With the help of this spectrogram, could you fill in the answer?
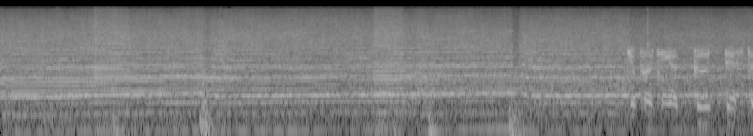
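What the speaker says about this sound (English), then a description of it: "We think the car behind is running on full revs." A race car engine in a racing video game, at the Korea circuit, holds a steady, high-revving drone at full revs throughout, with a radio voice talking over it.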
